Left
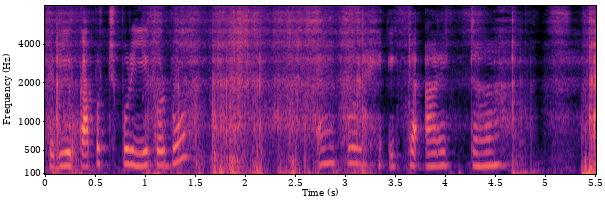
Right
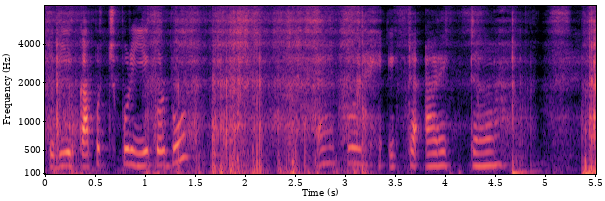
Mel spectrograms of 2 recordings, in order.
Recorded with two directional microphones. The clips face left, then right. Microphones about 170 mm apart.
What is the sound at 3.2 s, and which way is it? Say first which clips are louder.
Speech: left 1 dB; centre (ahead or behind).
